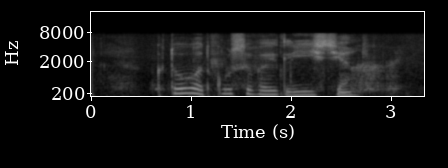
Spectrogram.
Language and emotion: Russian, sad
